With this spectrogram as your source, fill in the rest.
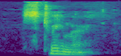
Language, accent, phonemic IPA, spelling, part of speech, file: English, Southern England, /ˈstɹiːmɚ/, streamer, noun, LL-Q1860 (eng)-streamer.wav
- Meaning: 1. A long, narrow flag, or piece of material used or seen as a decoration 2. Strips of paper or other material used as confetti 3. A newspaper headline that runs along the top of a page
